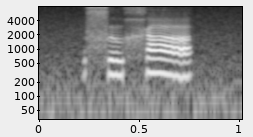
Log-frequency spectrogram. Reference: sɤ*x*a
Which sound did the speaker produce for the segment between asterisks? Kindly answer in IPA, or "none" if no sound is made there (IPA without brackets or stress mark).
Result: x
